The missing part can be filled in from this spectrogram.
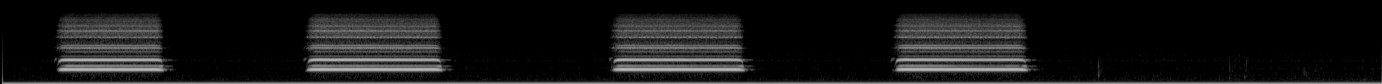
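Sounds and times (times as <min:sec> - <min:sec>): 
small train: 0:00.6 - 0:01.8, 0:03.0 - 0:04.6, 0:06.0 - 0:07.8, 0:08.6 - 0:13.8.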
